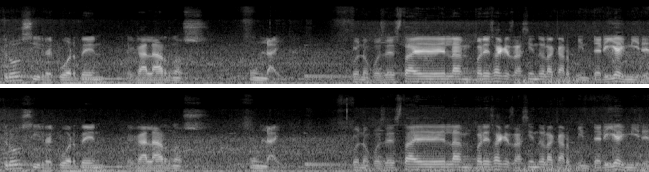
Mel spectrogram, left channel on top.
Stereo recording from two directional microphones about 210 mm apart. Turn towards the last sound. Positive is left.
turn(degrees=-5)  # may be behind; listen again after turning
